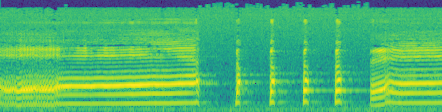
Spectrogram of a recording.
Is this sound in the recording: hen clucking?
yes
